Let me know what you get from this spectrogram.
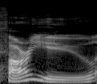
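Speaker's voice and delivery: put-on vague, slow, drawn-out Scandinavian accent.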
